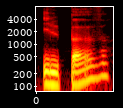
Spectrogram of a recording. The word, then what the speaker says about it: peuvent: Tu peux, il peut, elle peut, nous pouvons, vous pouvez, ils peuvent, elles peuvent. Okay? As usual, this ending, this ENT ending, you write it, you don't pronounce it. Okay? Peuvent, peuvent, peuvent.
